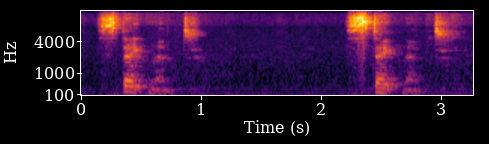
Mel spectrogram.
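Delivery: STATE stressed, ment dropped low. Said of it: "We actually accent the state bit".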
